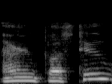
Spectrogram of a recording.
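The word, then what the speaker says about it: iron(II): And iron +2 would be called iron 2, and it's pronounced iron 2 chloride.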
